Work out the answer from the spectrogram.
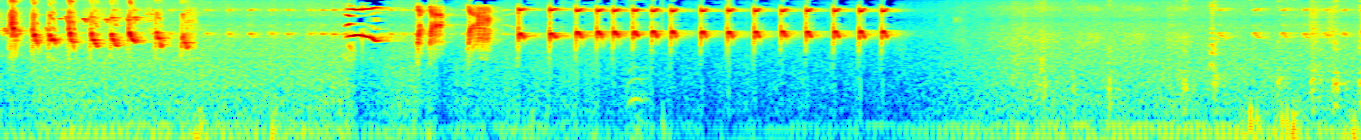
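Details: Grey-cheeked bulbul, a local bird compared with a Sumatran one, used as a tutor recording with a harsh rasping song: a rapid, regular series of loud grating notes that stops abruptly, followed by quieter background.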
